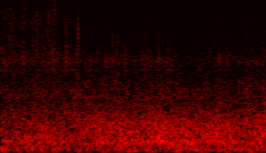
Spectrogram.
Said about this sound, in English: Huge shower smashing the window.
